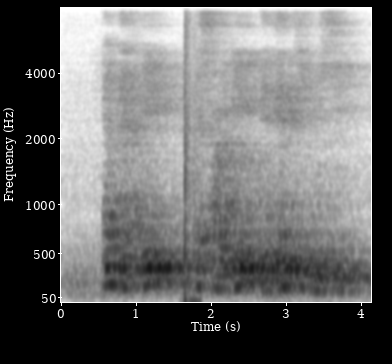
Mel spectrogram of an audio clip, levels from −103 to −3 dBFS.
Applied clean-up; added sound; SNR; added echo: none; Fireworks; 15 dB; reverberation time 2.0 s.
